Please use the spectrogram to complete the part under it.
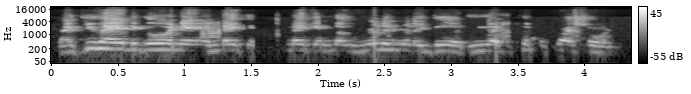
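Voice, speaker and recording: A man's voice: a little high, steady tone, fast talker, a crowd in the background, poor audio. A man hosting a casual boxing panel chat, talking informally and repeating phrases for emphasis. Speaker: host.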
